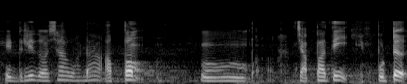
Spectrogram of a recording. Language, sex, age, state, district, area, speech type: Malayalam, female, 60+, Kerala, Idukki, rural, spontaneous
